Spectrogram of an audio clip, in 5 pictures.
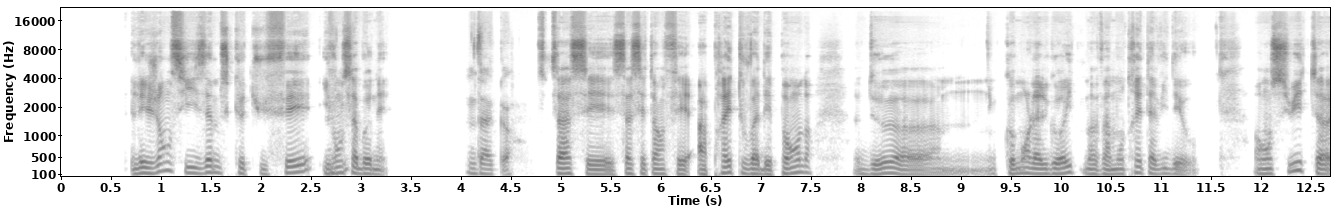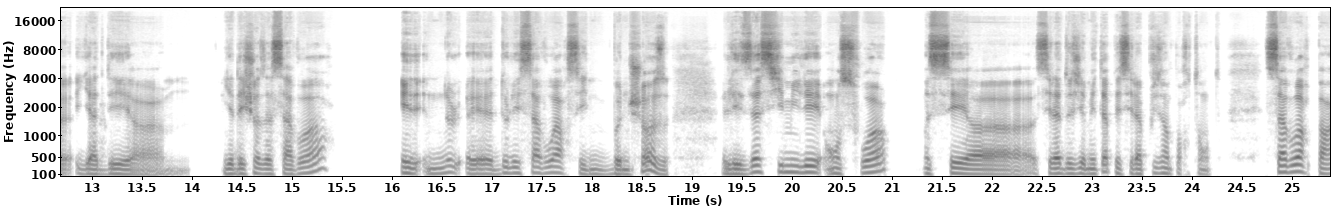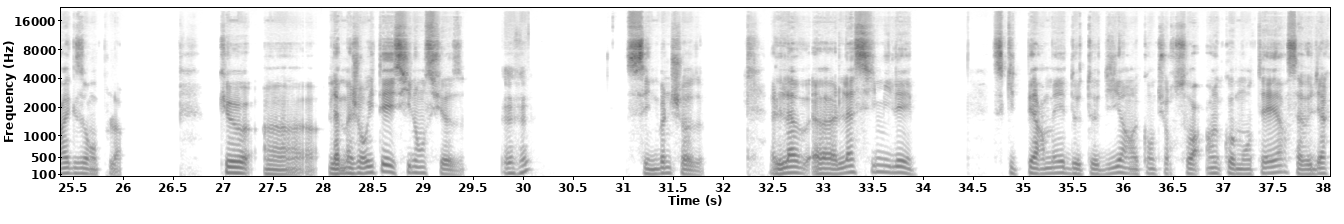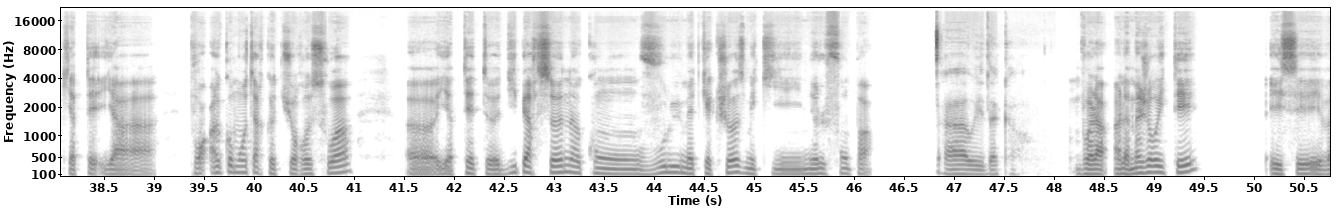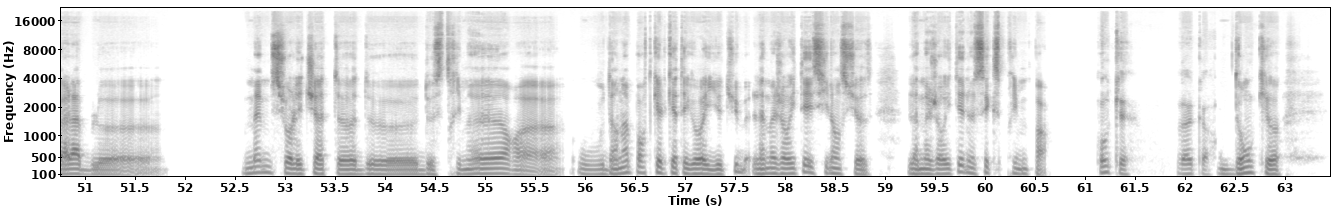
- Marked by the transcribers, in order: in English: "streamer"
- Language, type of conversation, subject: French, podcast, Comment gères-tu les critiques quand tu montres ton travail ?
